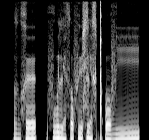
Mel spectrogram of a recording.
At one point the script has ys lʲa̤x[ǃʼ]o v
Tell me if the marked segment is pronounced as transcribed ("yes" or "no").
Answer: yes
